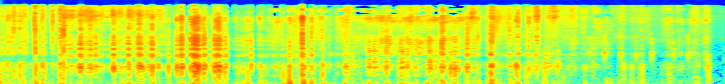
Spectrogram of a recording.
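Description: A paperback novel, "The Twins," with a dark glossy cover and a solid paper block, is held in the hands and tapped quickly with fingertips and nails. Rapid, dry, crackly taps run together in an uneven flurry, each dying away almost instantly. They have a soft low-mid thud and little high sparkle.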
